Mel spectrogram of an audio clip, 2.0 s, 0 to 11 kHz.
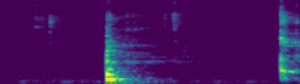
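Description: A single sharp metal knock with a brief ring, about two-thirds of a second in, as a greased rear axle is pushed home through the wheel bearing of a BSA Bantam D7 hub. A few faint clicks come before and after it.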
